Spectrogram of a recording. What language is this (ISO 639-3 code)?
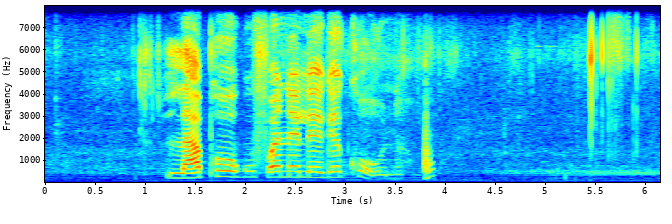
ssw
